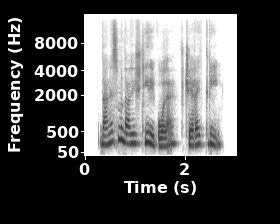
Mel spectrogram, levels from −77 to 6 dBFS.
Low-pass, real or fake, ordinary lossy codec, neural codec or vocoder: 14.4 kHz; fake; AAC, 48 kbps; autoencoder, 48 kHz, 32 numbers a frame, DAC-VAE, trained on Japanese speech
